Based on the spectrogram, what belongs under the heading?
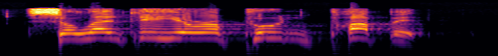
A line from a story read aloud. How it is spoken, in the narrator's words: There's this guy yelling out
